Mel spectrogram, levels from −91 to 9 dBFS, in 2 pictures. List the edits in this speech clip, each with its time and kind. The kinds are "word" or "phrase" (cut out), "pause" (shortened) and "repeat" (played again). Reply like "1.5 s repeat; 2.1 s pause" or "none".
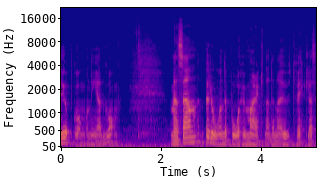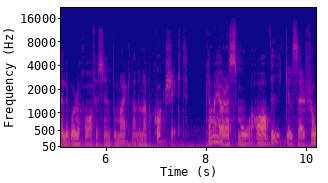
8.0 s word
